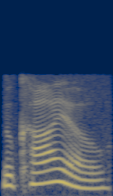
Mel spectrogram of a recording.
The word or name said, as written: Lucayo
